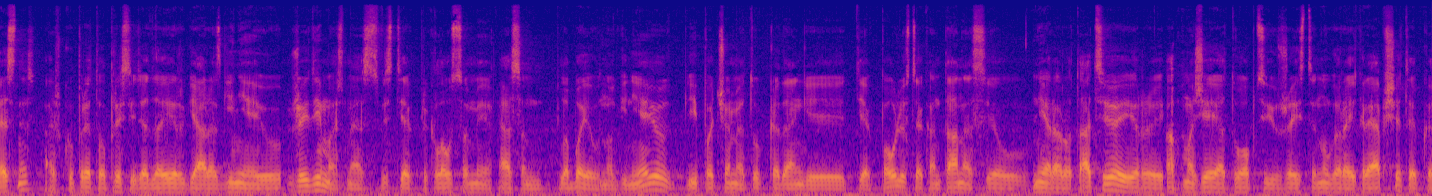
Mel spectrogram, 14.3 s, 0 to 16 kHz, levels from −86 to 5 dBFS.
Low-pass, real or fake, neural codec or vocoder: 14.4 kHz; real; none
